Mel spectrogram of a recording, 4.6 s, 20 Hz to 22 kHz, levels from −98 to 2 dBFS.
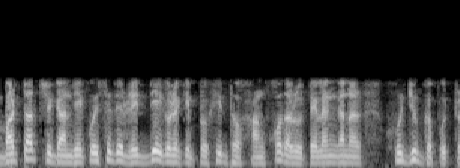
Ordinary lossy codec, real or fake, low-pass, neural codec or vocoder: Opus, 32 kbps; real; 3.6 kHz; none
